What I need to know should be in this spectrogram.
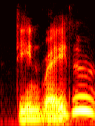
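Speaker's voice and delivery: high, croaked-out word. Retelling how a man opening the door greeted the speaker by name, imitating a croak. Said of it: "he kind of croaked".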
